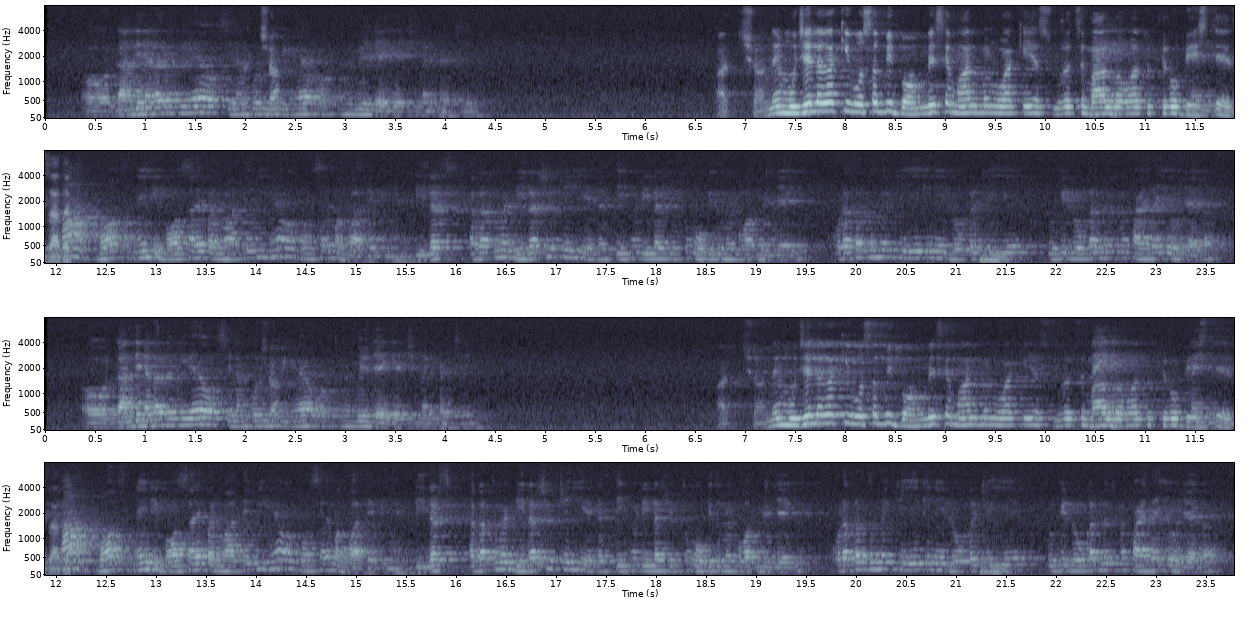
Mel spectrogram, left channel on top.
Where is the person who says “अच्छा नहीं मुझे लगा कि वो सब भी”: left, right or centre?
Left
